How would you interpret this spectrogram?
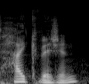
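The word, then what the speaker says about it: Hikvision: article they talk about it's pronounced hike vision you recognize that name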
